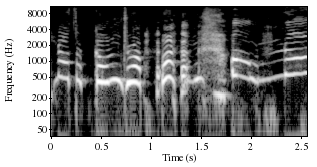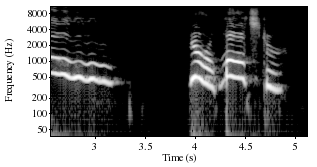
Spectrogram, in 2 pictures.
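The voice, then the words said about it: High falsetto character voice. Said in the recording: “That's pretty good. ... That was really good. ... The falsetto voices are pretty easy.”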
